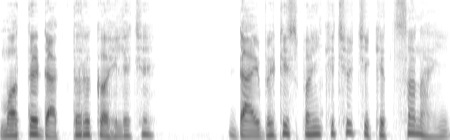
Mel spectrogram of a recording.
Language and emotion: Odia, sad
